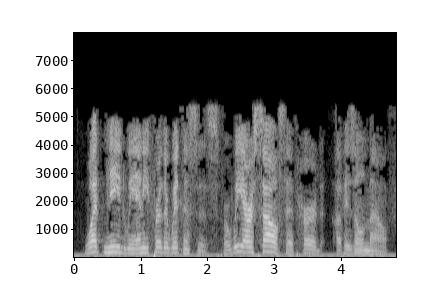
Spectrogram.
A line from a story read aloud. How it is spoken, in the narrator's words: They cried out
